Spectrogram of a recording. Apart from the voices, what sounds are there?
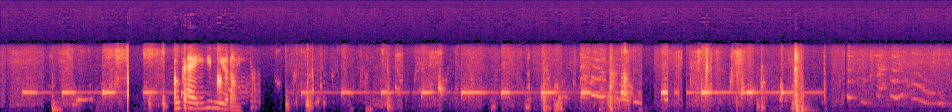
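beeping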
